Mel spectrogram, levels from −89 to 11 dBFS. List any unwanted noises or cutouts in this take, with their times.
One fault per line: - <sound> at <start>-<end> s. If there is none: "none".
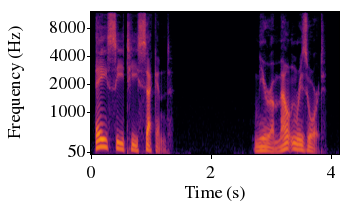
none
